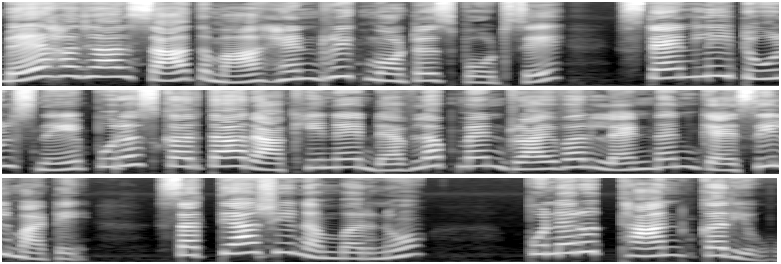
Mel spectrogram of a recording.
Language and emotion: Gujarati, neutral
